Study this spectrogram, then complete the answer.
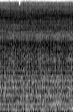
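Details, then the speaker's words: Audi at idle, no check engine light, drives fine in gear: low, uneven lumpy rumble instead of smooth hum; misfire from worn spark plugs. "You guys hear that, like, it sounds like it's like a low rumble, like it's idling weird."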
